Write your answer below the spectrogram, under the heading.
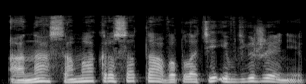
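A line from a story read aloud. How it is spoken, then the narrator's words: Whisper. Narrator (Russian): прошептал Янтарь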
